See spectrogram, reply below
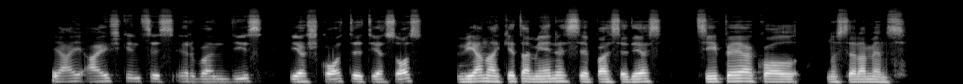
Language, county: Lithuanian, Klaipėda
